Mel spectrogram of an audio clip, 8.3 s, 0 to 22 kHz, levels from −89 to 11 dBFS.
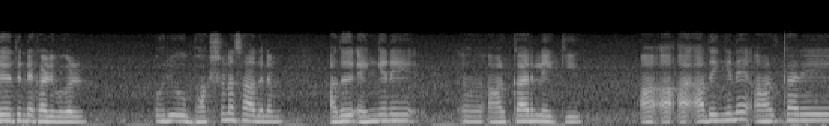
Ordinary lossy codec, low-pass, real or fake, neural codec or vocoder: none; 7.2 kHz; real; none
